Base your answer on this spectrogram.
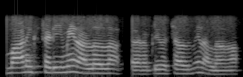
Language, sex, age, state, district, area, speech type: Tamil, male, 18-30, Tamil Nadu, Tirunelveli, rural, conversation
